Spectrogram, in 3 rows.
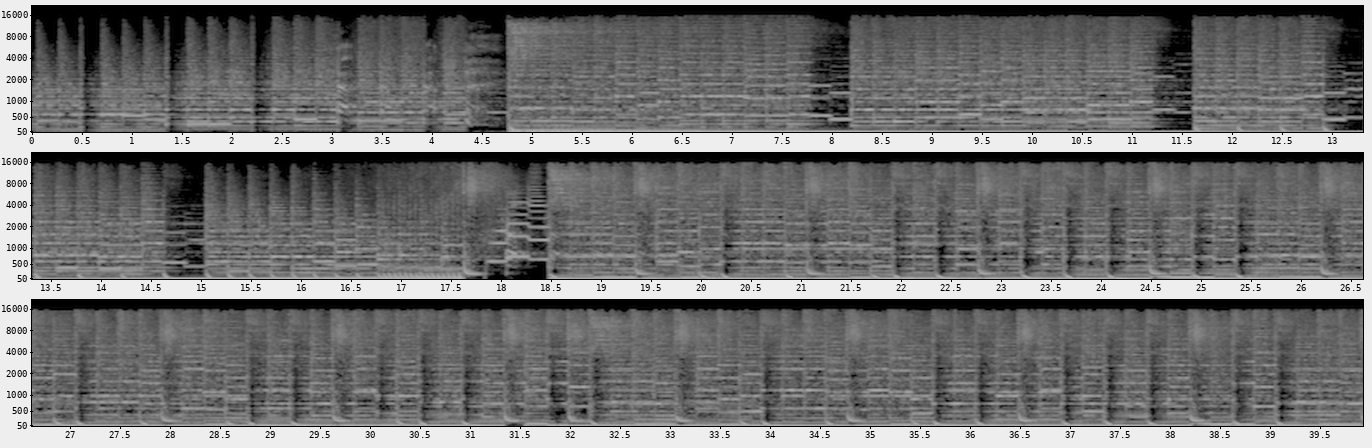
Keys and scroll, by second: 28.1 ctrl+-, 28.5 ctrl+0, 29.1 ctrl+=, 29.7 ctrl+-, 30.5 ctrl+shift+a, 32.0 ctrl+=, 34.0 ctrl+alt+z.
